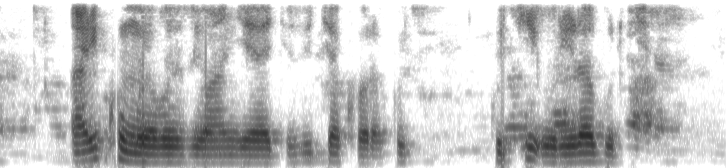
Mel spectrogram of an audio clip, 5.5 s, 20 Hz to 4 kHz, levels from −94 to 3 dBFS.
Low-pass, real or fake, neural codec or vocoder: 3.6 kHz; real; none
